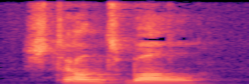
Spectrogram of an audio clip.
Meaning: a beach ball
- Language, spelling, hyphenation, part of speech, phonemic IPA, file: Dutch, strandbal, strand‧bal, noun, /ˈstrɑnt.bɑl/, Nl-strandbal.ogg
